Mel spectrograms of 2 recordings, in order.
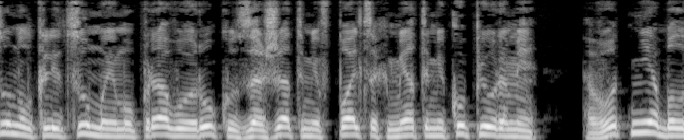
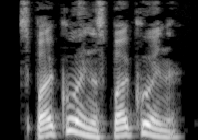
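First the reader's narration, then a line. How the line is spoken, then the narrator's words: Very even, calm. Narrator (Russian): проговорил я очень ровным тоном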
